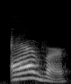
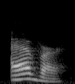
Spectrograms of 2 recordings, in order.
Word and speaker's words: ever: let me quickly call your attention to a pronunciation difference we say even with an e like in c but we say ever with an sound like in get repeat after me even ever even ever let's start with ever this word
